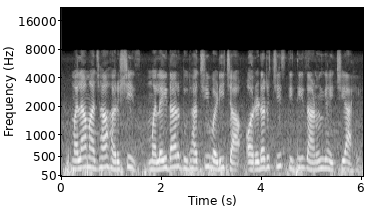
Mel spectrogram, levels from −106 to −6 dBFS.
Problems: constant background noise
